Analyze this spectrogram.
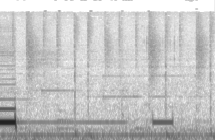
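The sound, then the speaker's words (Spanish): Telephone call tone while dialing abroad to Burundi: a short loud beep, then a faint steady tone and another brief beep over a low hum. “Estoy llamando a Burundi ahorita.”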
